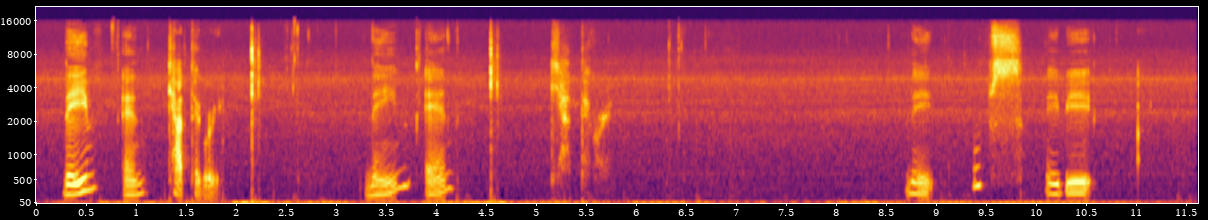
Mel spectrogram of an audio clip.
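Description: A young woman speaks clearly and with animation close to a microphone.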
